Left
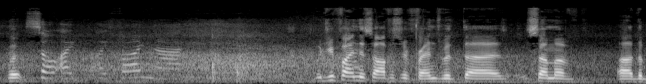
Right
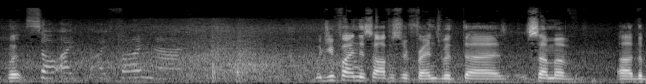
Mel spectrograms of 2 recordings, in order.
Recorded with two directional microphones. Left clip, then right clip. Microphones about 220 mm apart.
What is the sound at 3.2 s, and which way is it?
A woman's voice, 15° right (ahead or behind).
